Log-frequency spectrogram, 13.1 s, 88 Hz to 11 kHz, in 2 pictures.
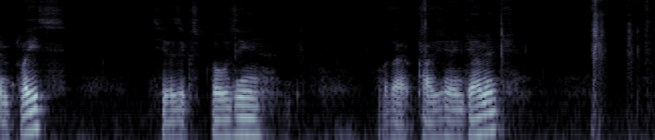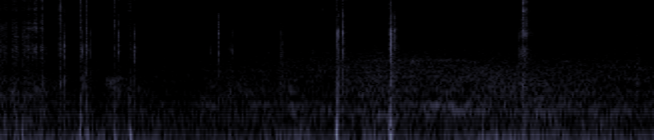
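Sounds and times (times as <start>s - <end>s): small metal parts clicking: 5.0s - 8.0s, 8.6s - 10.6s, 11.6s - 12.0s.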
